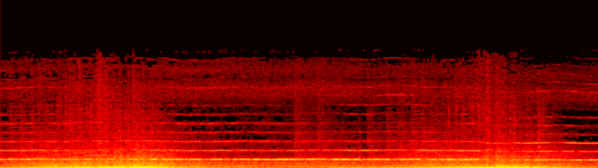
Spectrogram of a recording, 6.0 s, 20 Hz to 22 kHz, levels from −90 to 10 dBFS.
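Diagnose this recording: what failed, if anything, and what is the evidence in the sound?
A doubled audio track appears from 1.33 to 3.59 s: a dry, equally loud copy trails about 200 ms behind, likely from a second capture path.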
